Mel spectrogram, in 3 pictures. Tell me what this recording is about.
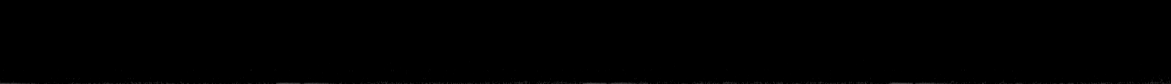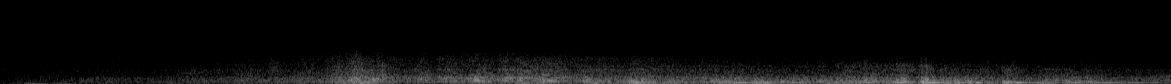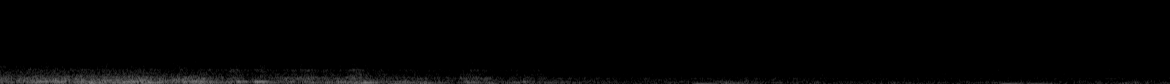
thunder noise 001
single thunder burst with light rain
thunder, field-recording, rain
